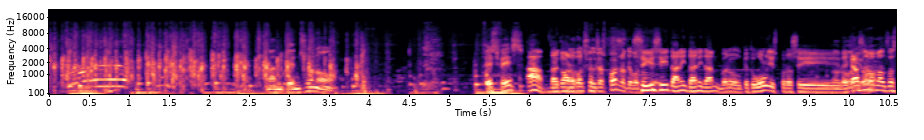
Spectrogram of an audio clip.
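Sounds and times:
studio audience applause: 0.0 - 4.0
voices calling out and talking: 0.0 - 7.8
speech: 2.8 - 4.0, 5.4 - 10.5.

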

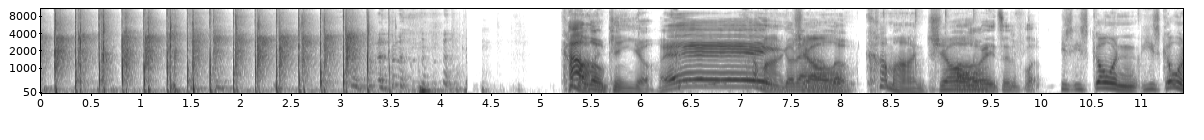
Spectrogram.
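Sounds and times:
hand clapping: 0.0 - 3.6
speech: 5.4 - 11.4.

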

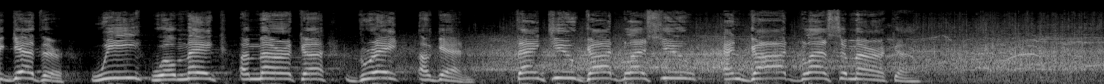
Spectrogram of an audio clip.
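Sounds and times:
speech: 0.0 - 9.4
rally crowd shouting along: 4.0 - 11.0.

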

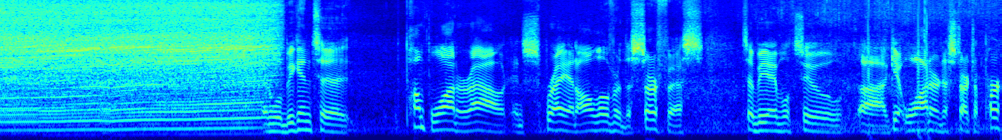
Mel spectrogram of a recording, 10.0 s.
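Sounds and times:
chainsaw cutting an ice fishing hole: 0.0 - 2.9
speech: 2.8 - 10.0.

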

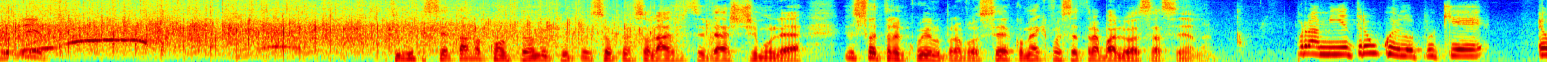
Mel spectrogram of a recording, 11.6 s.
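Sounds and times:
warm audience applause: 0.0 - 5.6
speech: 3.0 - 11.5.

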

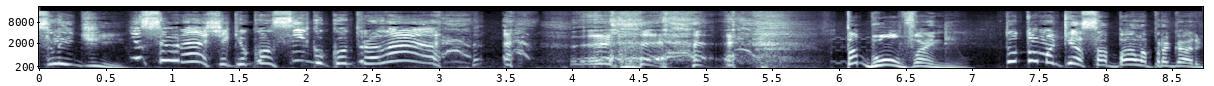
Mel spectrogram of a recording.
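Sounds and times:
speech: 0.0 - 8.7
coughing: 3.0 - 5.7.

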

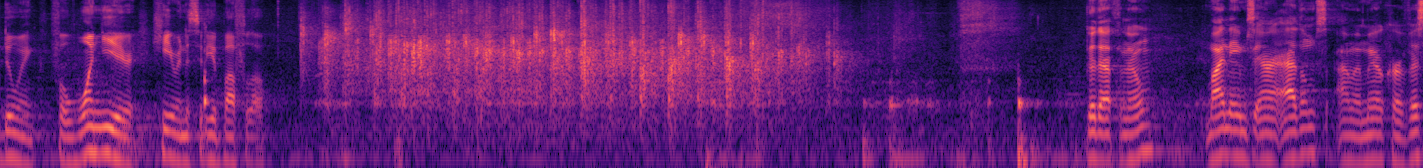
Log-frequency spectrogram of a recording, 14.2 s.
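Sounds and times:
speech: 0.0 - 2.8, 10.9 - 14.2
audience applause: 3.0 - 8.9.

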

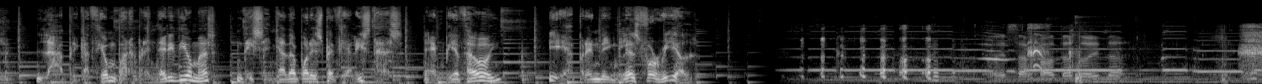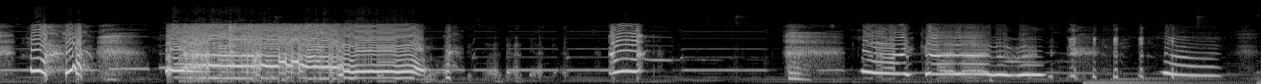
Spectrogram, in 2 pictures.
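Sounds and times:
speech: 0.4 - 7.1
Neymar Jr. crying after losing at online poker: 7.9 - 10.8, 12.6 - 19.3, 21.1 - 24.9
Neymar Jr. laughing: 7.9 - 10.8, 15.0 - 18.4, 23.0 - 24.8.

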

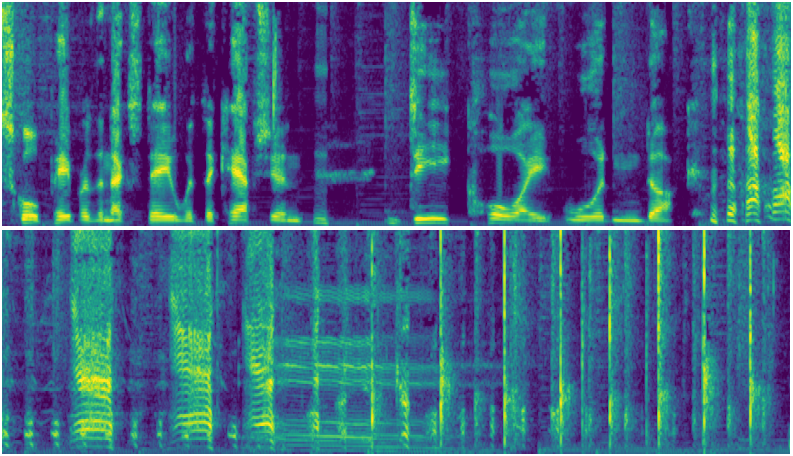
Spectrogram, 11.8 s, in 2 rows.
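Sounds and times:
speech: 0.0 - 9.6
laughter: 5.2 - 10.4
applause at a standing ovation: 8.3 - 11.8.

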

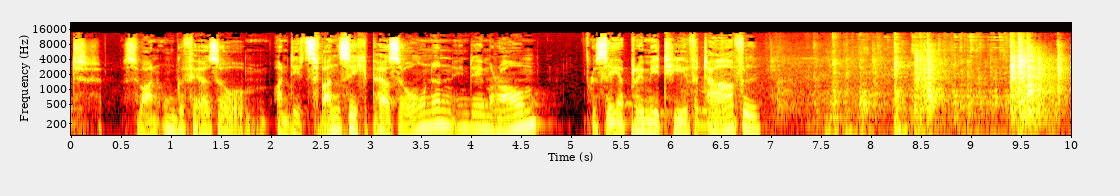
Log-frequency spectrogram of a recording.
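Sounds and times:
speech: 0.0 - 8.1
classroom door lock and handle clicks and rattles: 7.4 - 9.9.

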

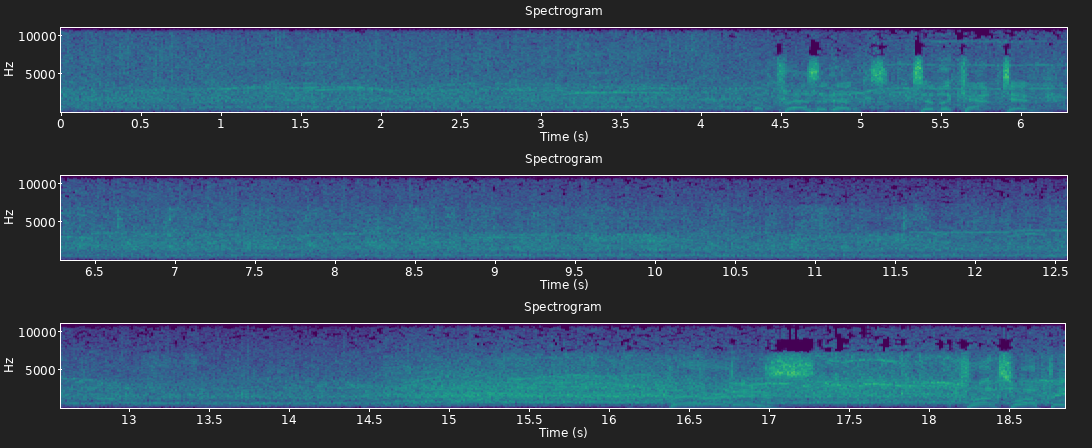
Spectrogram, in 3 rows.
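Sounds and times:
stadium crowd cheering: 0.0 - 18.8
speech: 4.3 - 6.3, 18.2 - 18.8.

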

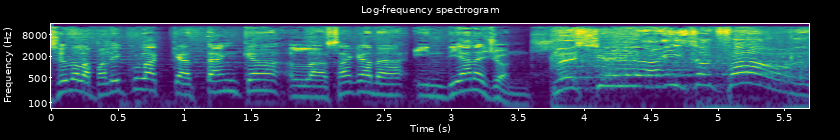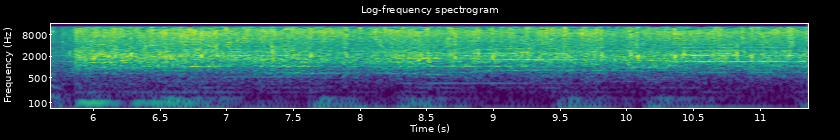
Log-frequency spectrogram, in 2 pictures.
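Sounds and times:
speech: 0.0 - 6.3
audience cheering: 3.8 - 11.3
audience applause: 4.8 - 11.3.

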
